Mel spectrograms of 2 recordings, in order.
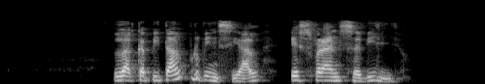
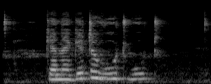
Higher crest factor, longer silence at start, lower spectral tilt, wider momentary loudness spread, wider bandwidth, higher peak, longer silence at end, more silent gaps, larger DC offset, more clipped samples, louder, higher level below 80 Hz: about the same, 18 dB vs 18 dB; first, 1.15 s vs 0.05 s; about the same, -3.5 dB/octave vs -3 dB/octave; second, 10 LU vs 15 LU; second, 8.4 kHz vs 14 kHz; first, -2 dBFS vs -12 dBFS; first, 0.9 s vs 0 s; neither; neither; neither; first, -18 LUFS vs -28 LUFS; first, -62 dBFS vs -68 dBFS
